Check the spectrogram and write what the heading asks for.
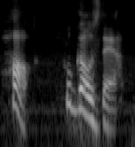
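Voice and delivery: tiny gnome voice acting big and important. Voicing a gnome guard challenging people who come in, puffed-up gnome guard voice. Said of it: "puffs out its chest and says".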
